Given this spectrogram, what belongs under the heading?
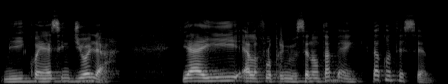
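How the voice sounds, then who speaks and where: A Brazilian man, a podcast guest, telling a personal story in a casual, animated way, acting out his wife's lines. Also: a little high, fast. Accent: Brazilian Portuguese. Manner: animated, acts out quoted voices of his wife.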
